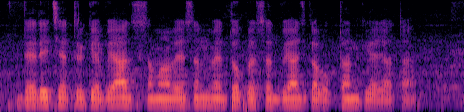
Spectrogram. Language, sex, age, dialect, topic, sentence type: Hindi, male, 18-24, Kanauji Braj Bhasha, agriculture, statement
